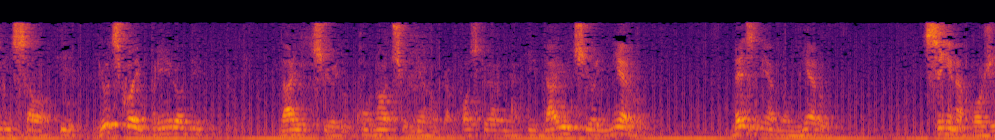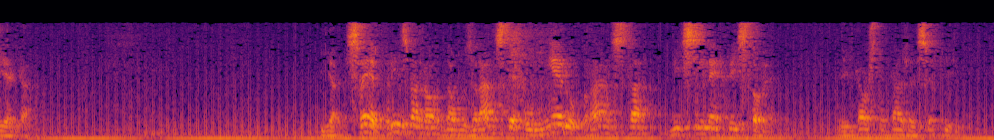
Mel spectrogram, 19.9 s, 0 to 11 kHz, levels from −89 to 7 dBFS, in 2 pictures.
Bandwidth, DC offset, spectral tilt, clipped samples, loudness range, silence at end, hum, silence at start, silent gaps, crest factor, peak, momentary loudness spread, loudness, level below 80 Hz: 6.6 kHz; under 0.1%; -3.5 dB/octave; under 0.1%; 4 LU; 0 s; none; 0 s; none; 20 dB; -2 dBFS; 16 LU; -20 LUFS; -30 dBFS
